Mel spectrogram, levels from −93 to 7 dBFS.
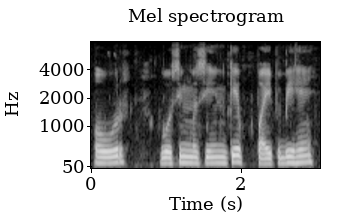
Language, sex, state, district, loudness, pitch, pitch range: Hindi, male, Uttar Pradesh, Saharanpur, -14 LUFS, 140 Hz, 135-150 Hz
